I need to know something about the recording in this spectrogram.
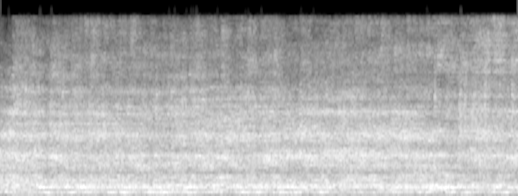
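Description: A British metal band playing live: loud, distorted electric guitars, with a heavier low end coming in right at the start and then running steadily on.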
